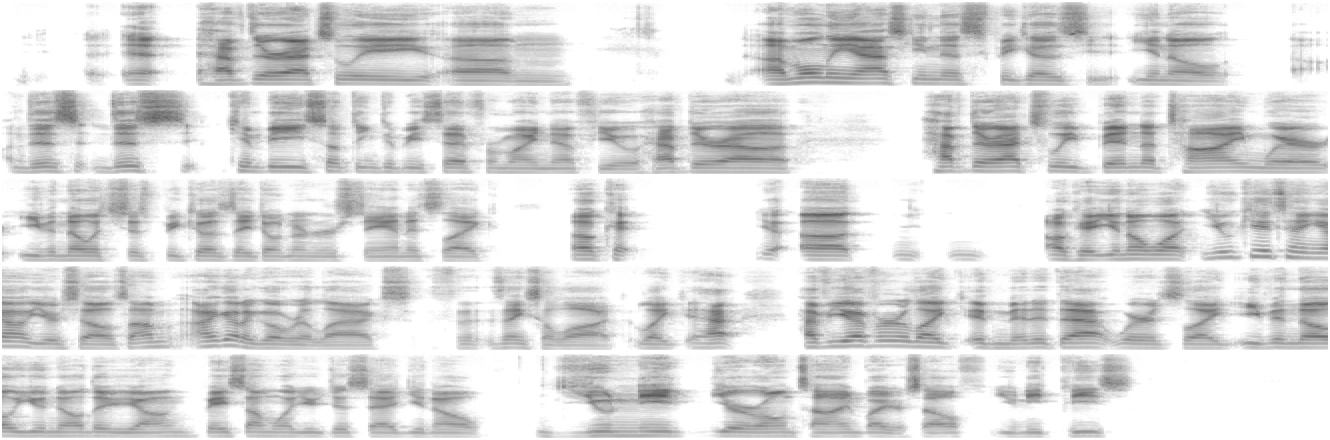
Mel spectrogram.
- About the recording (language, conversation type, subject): English, unstructured, How do you navigate conflict without losing kindness?
- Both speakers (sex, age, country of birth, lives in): female, 25-29, United States, United States; male, 20-24, United States, United States
- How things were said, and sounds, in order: none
